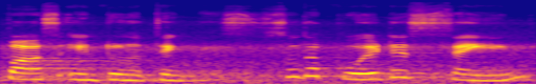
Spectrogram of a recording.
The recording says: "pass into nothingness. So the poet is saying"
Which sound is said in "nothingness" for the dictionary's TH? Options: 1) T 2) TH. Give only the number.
1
